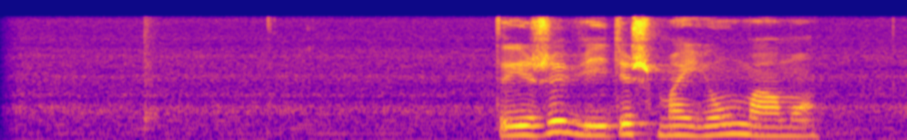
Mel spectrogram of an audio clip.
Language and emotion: Russian, neutral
